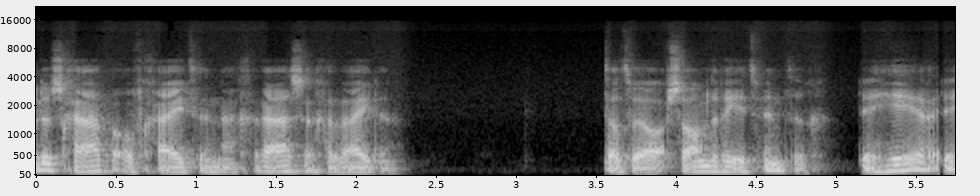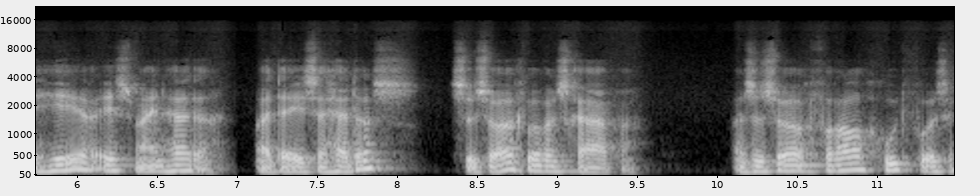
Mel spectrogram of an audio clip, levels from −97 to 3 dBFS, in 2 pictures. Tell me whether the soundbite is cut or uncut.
cut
